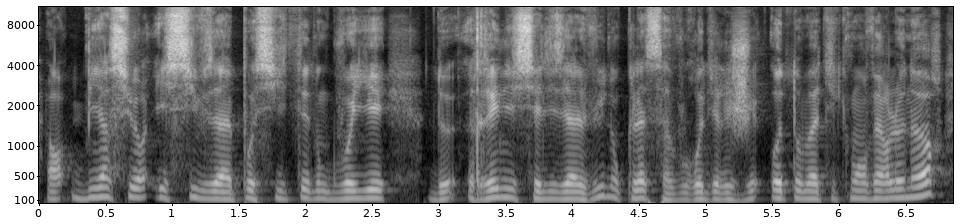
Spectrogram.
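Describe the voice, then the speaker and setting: Man, tutorial presenter, mellow and warm, unhurried click-by-click explanation with fillers. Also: mid-range voice, steady tone. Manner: explains step by step with many fillers. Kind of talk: screen-recorded software tutorial.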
